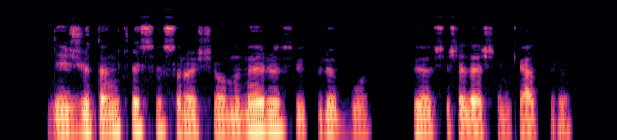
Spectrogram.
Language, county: Lithuanian, Tauragė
